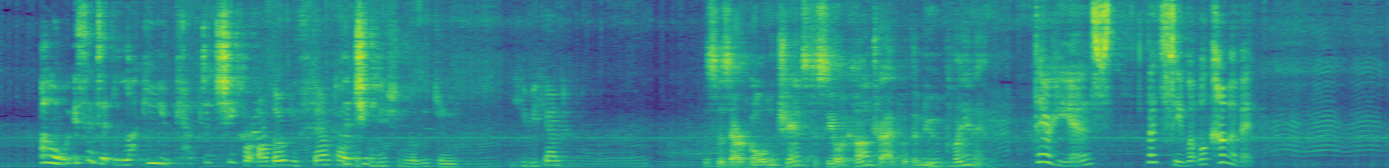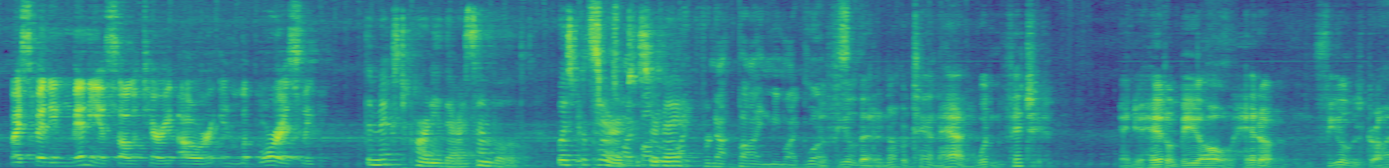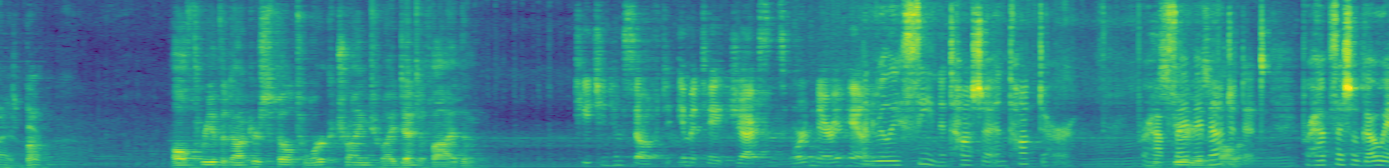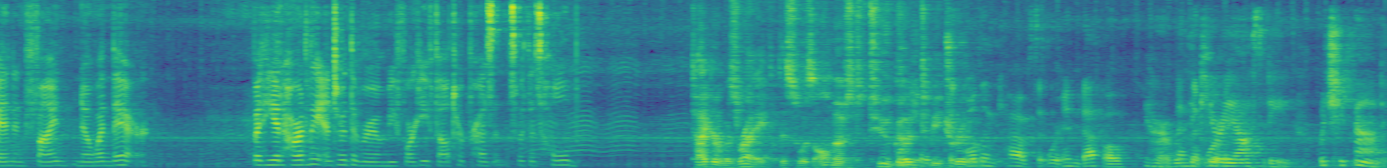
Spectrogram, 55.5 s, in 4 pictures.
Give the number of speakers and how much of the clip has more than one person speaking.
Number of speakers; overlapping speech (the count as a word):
eight, about 11%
